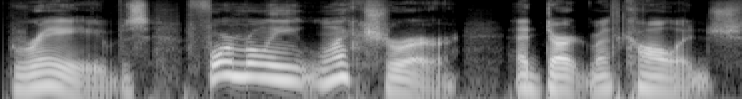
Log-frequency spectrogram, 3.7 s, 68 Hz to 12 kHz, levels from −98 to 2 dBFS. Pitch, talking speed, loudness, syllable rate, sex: 140 Hz, 95 wpm, -19 LUFS, 4.4 syllables/s, male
